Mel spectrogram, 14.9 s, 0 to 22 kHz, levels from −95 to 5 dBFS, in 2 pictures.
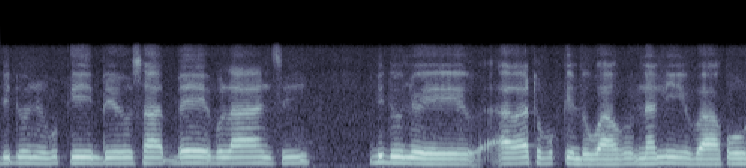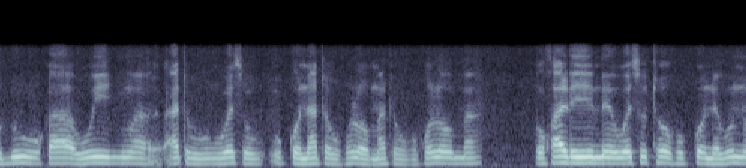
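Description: There's nothing to flag in this speech recording: it has come through an AMR wideband (HD Voice) path, which fits the 23.85 kbit/s mode with its top end stopping around 7.3 kHz, and no faults turn up anywhere along the way.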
